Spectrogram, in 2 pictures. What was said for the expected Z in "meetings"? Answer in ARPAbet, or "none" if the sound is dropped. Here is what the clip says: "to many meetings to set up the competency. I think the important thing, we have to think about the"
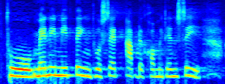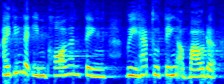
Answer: none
